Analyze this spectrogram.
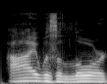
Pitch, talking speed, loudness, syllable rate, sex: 135 Hz, 225 wpm, -13 LUFS, 4.1 syllables/s, male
